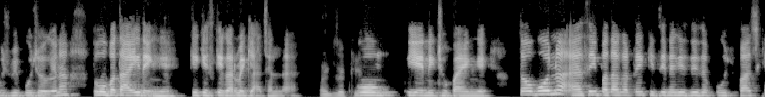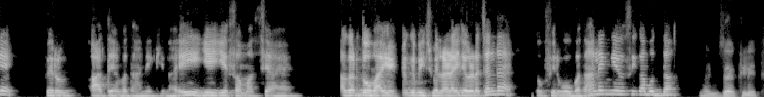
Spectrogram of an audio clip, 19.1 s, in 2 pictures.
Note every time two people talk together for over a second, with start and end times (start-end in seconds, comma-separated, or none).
none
